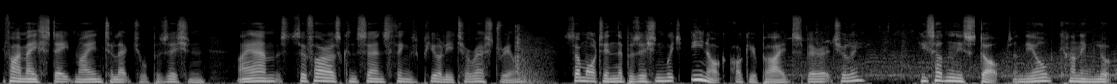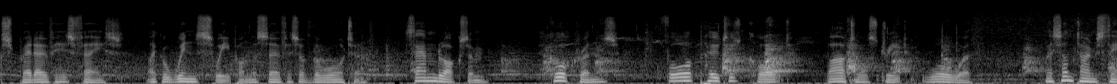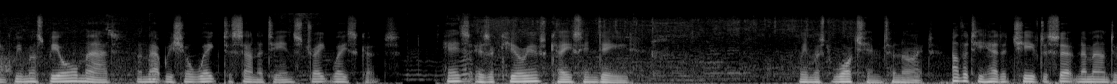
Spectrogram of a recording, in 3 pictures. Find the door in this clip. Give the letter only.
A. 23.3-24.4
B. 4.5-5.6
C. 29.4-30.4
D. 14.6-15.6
B.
